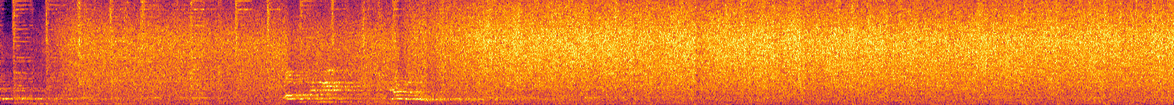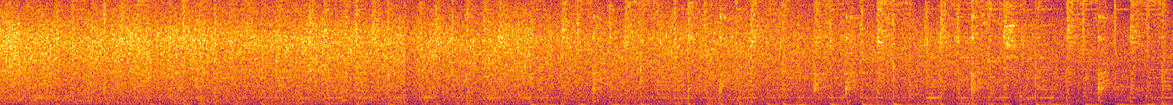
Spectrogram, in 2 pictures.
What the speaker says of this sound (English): when you see the water coming out from the vent pipes close to the roof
